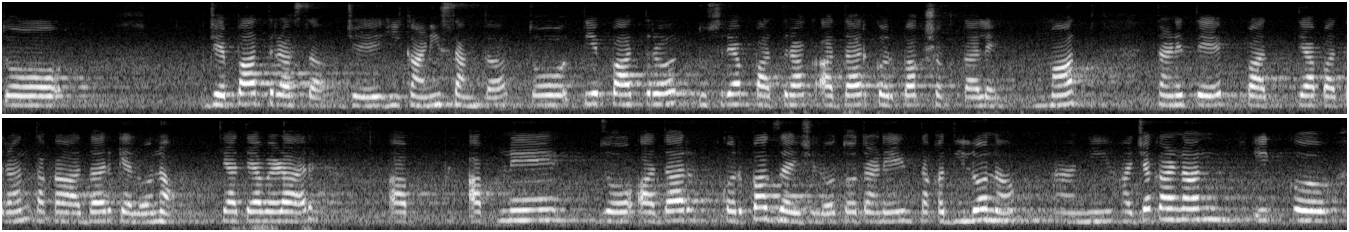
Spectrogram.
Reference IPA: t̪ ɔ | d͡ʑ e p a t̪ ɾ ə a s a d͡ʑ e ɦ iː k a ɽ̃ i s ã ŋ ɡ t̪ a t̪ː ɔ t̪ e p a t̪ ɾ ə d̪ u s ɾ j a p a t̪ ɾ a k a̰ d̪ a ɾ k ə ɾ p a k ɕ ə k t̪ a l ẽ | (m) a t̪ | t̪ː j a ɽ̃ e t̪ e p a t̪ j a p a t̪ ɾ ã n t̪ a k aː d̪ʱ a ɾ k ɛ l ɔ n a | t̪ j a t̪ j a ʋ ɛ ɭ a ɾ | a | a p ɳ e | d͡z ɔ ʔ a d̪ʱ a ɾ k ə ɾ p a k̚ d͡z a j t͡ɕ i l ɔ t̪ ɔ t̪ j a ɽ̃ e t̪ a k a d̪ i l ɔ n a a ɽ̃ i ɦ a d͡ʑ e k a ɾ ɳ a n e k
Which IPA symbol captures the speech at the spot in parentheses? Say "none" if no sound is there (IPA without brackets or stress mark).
m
